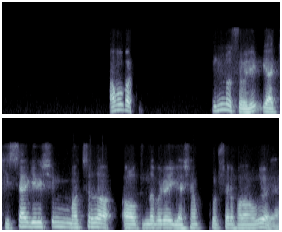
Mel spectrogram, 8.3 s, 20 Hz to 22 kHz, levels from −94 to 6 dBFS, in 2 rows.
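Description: From 5.05 to 5.96 s and again from 6.56 to 7.30 s, repeated stalls (stutter) break up the speech. Packets arrived late, so the jitter buffer kept emptying and the receiver stretched the last sound to cover each wait. The waits reach 81 ms in the first span and 135 ms in the second. Nothing is lost, which sets this apart from dropouts: the speech drags and stutters rather than skipping. Throughout, the call codec limits the band to about 8 kHz.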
